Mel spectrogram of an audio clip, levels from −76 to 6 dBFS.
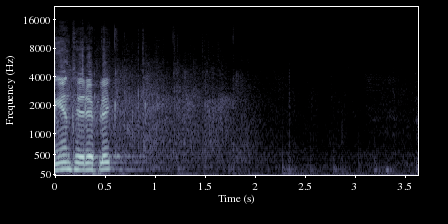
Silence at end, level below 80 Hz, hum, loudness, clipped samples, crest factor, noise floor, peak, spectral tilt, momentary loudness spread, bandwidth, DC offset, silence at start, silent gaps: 2.6 s; -52 dBFS; none; -16 LUFS; under 0.1%; 20 dB; -53 dBFS; -2 dBFS; -5.5 dB/octave; 26 LU; 15 kHz; under 0.1%; 0 s; none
